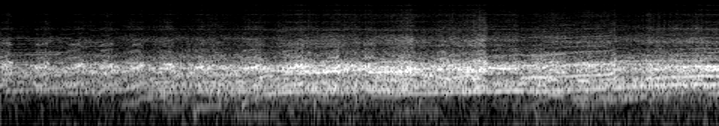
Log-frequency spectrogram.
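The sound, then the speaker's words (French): A dense, steady chorus of many laying hens clucking and murmuring together inside a tall laying-hen house with perches on an organic poultry farm, with a constant mechanical whir underneath and no talking. “Là, le principe d'un bâtiment de pondeuse, une poule s'adore percher.”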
